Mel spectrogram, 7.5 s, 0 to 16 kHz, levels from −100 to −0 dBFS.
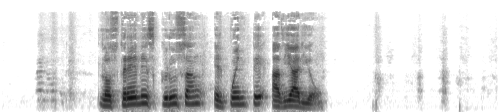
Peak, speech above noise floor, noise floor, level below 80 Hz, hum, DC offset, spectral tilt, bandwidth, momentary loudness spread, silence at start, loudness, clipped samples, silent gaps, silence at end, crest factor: -2 dBFS; over 72 dB; under -90 dBFS; -66 dBFS; none; under 0.1%; -6 dB/octave; 11.5 kHz; 10 LU; 1.5 s; -19 LUFS; under 0.1%; none; 2.65 s; 20 dB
